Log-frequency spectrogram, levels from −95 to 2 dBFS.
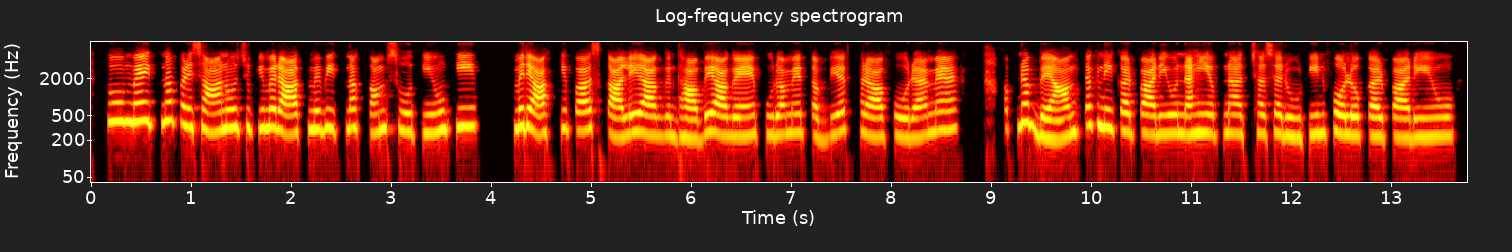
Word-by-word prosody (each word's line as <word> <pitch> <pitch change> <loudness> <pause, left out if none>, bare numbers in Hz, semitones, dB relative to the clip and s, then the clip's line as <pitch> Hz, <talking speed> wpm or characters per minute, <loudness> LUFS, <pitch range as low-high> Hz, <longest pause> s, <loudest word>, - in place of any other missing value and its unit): तो 405 +1 0
मैं 405 +1 +6
इतना 405 +1 -1
परेशान 310 -5 +1
हो 320 +1 0
चुकी 315 -1 -6
हूँ, 315 - -1
मैं 325 - +5
रात 260 -3 +6
में 300 0 -1
भी 320 +1 0
इतना 310 +2 -4
कम 270 +3 -2
सोती 275 -3 -6
हूँ, 285 +3 -2
कि 340 0 0 0.4
मेरे 330 0 +4
आँख 255 +1 +5
के 310 - -6
पास 290 +1 +1
काले 240 +2 +4
आग 245 -2 +3
धब्बे 225 +3 +2
आ 255 -3 +6
गए - - +3
हैं। 240 +1 +1
पूरा 250 0 -3
मेरा 265 -1 -3
तबियत 250 +7 -4
खराब 235 -3 +1
हो 235 -1 -3
रहा 225 0 -1
है। 240 - -1
मैं 295 +2 0 0.5
अपना 335 +5 -1
व्यायाम 225 +1 +2
तक 350 0 -1
नहीं 330 -2 +1
कर 280 -1 -1
पा 260 -1 +3
रही 250 +1 -3
हूँ, 260 0 -2
ना 250 -2 +2
ही 265 +1 0
अपना 260 0 -4
अच्छा-सा 255 +1 -5
रूटीन 245 +3 -5
फ़ॉलो 250 -3 +1
कर 235 -1 +2
पा 230 -1 +3
रही 225 +1 -3
हूँ, 235 +1 -7
265 Hz, 225 wpm, -22 LUFS, 245-305 Hz, 0.5 s, मैं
